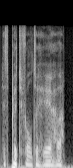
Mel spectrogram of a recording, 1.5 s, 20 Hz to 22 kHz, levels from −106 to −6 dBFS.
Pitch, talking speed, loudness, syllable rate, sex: 95 Hz, 245 wpm, -21 LUFS, 6.5 syllables/s, male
